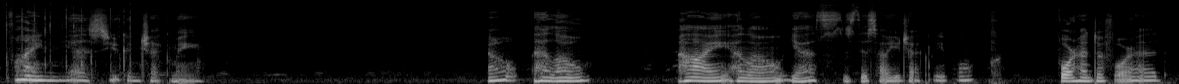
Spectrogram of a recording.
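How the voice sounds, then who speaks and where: A performer of unclear sex playing a flirty, overworked office manager in an intimate ASMR roleplay, with a halting, teasing murmur. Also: medium pitch, steady tone, gravelly, a little mellow, slightly rough, full character voice. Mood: playful, fond.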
